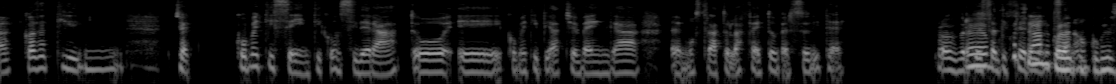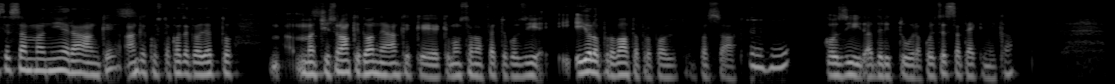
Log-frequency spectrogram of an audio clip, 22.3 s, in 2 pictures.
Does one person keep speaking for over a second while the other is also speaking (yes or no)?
yes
